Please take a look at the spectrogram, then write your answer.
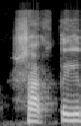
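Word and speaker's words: śakti: sih maksudnya kata sakti Sakti itu kan dari bahasa Sansekerta atau bahasa sunskrip tulisannya Cakti dibaca Sakti di situ bermakna adalah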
